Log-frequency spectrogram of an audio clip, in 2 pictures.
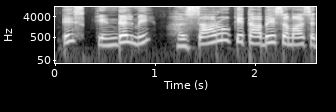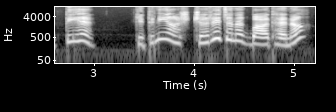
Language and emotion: Hindi, surprised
